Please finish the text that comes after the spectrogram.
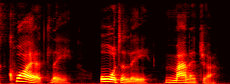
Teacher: If it's being used as a verb, the stress is on the second syllable, present, export, suspect. 3-syllable words that end in er or ly. With these, often the stress is on the first syllable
